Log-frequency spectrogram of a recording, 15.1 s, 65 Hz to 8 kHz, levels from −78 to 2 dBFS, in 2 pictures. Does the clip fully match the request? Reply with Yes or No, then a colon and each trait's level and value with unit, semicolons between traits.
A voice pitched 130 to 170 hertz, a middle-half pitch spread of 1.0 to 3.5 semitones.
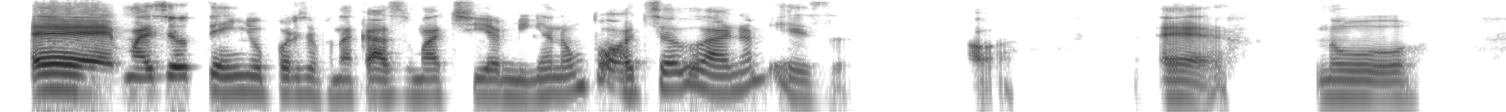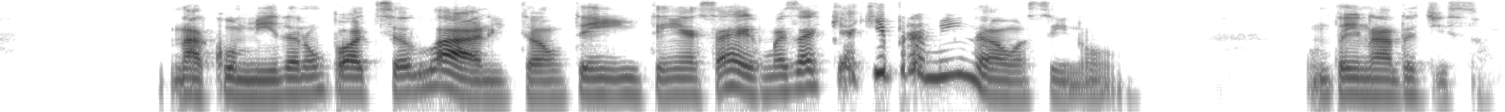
Yes: medium, 140 Hz; average, 2.8 semitones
